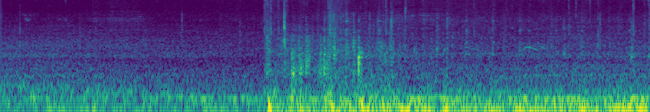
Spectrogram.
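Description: Low rumble of a car's tyres and engine heard from inside the cabin while driving. About three seconds in it grows louder and rougher, with a few sharp knocks, as the car rolls from asphalt onto a gravel road.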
